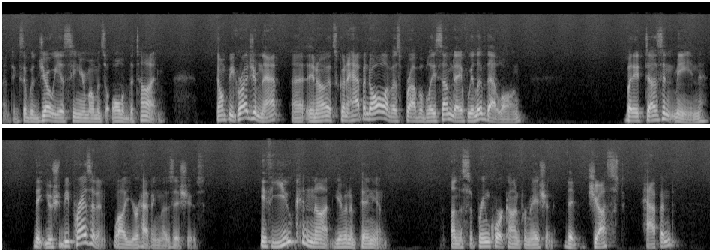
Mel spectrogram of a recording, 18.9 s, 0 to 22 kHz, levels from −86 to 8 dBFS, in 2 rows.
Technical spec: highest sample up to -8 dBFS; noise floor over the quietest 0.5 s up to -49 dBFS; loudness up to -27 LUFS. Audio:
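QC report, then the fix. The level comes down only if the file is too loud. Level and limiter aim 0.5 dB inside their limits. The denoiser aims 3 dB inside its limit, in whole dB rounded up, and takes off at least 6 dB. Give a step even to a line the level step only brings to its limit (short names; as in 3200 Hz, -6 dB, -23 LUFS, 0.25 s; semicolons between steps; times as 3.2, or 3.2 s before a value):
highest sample -2.0 dBFS: fail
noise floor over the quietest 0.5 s -42 dBFS: fail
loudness -21.0 LUFS: fail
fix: denoiser 6 dB, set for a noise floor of -42 dBFS; gain -6.5 dB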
